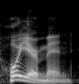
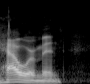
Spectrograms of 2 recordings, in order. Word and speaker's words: Heuermann: Pronounced Hoyerman, but it looks like Howerman. There's no A in it, except for at the end. H-E-U-E-R-M-A-N-N.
